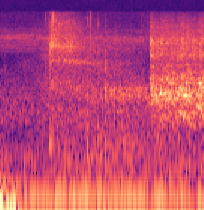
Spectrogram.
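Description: A car engine starts up and settles into a steady, low rumbling idle, with a couple of brief mechanical whooshes layered over the drone.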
